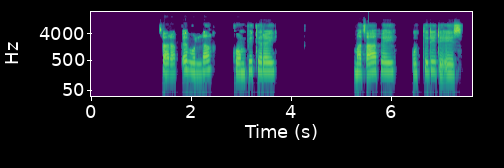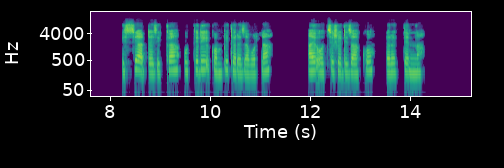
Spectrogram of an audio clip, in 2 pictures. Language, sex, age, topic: Gamo, female, 25-35, government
